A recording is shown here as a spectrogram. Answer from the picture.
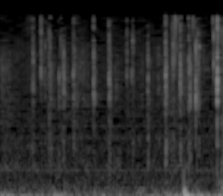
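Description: Faint, quick run of keystrokes on a computer keyboard as a password is typed.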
